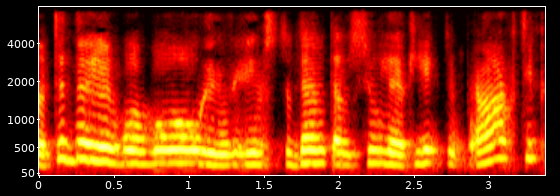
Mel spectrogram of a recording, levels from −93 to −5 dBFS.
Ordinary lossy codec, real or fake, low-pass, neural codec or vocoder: MP3, 48 kbps; fake; 7.2 kHz; codec, 16 kHz, 1 kbps, FreqCodec, smaller model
